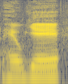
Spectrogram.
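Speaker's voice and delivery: loud, punchy cheer; triumphant cheer. Real, not acted. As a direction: cheer the win loudly. Celebrating farm.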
